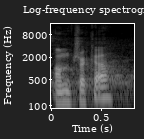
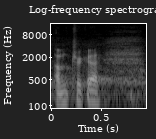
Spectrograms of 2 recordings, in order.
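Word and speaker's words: UMTRCA: love acronyms in the United States and we pronounce this umrika if you've ever heard umrika it's an amendment to the atomic energy act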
